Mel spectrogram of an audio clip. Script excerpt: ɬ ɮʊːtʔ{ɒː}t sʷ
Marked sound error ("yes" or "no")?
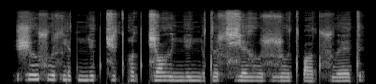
no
